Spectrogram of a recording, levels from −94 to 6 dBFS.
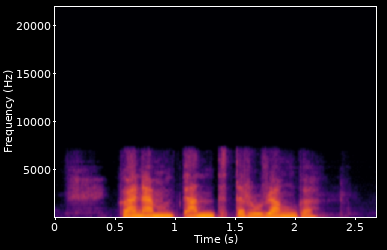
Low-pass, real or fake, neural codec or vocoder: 7.2 kHz; fake; codec, 16 kHz in and 24 kHz out, 0.6 kbps, FocalCodec, streaming, 2048 codes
